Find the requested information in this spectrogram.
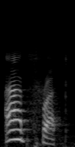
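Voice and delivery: Abstract with a high, loud first syllable, then falling; teacher's careful demo of abstract, first syllable stressed. Shown as a demonstration. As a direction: punch the opening AB of abstract. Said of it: "ആദ്യത്തെ".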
